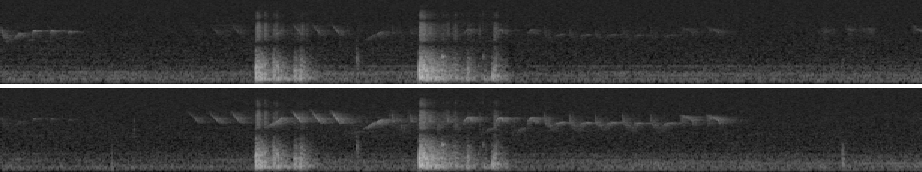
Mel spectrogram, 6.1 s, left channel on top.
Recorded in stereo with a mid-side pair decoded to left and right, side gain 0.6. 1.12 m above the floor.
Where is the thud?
5° left.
